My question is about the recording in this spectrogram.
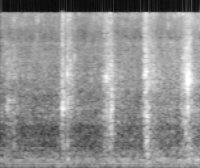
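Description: Stainless-steel pepper mill being twisted to grind black pepper, giving a few short, irregular gritty crunches.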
